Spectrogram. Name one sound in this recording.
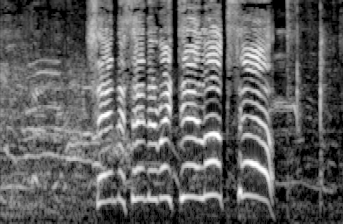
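A crowd of young people cheers loudly.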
